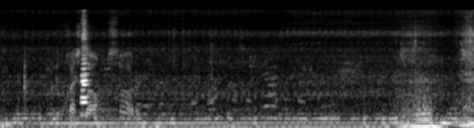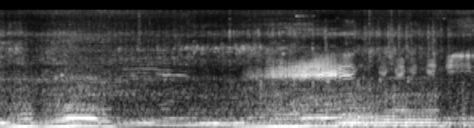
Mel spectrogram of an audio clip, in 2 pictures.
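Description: A vehicle engine rumbles steadily nearby and rises in pitch.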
